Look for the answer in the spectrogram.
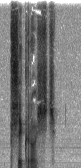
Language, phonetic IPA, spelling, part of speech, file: Polish, [ˈpʃɨkrɔɕt͡ɕ], przykrość, noun, Pl-przykrość.ogg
